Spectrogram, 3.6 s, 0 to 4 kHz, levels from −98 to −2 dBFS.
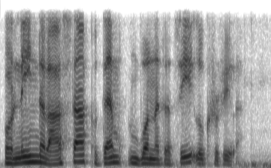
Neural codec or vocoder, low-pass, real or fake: codec, 16 kHz, 0.8 kbps, ZipCodec; 3.6 kHz; fake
